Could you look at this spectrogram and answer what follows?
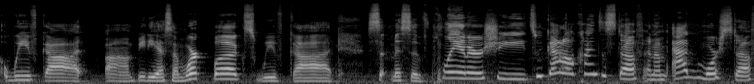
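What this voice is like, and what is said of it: Southern American accent. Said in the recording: “my southern accent, where pin and pin are the same damn thing.”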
